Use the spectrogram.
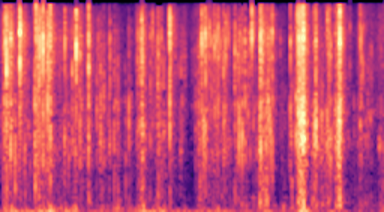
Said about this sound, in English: Let's get to the popcorn here. Forget all this sharing crap. How do we open this up here? Rip it. How do we open it?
